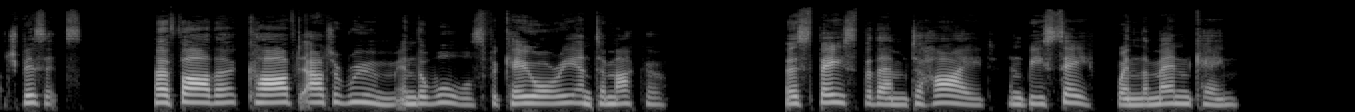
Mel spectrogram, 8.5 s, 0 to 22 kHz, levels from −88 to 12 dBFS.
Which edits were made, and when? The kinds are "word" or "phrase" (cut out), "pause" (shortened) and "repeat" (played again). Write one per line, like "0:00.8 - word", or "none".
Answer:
none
